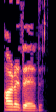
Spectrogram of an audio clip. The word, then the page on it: audited: British English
